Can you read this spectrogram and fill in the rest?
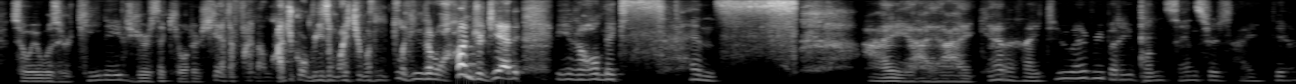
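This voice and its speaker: A man playing a disillusioned, brilliant son in a dramatic play reading, halting and sardonic. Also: a little high, husky. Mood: drained, confused. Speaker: stage actor in a play reading. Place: video call, remote staged reading. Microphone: video call microphone.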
